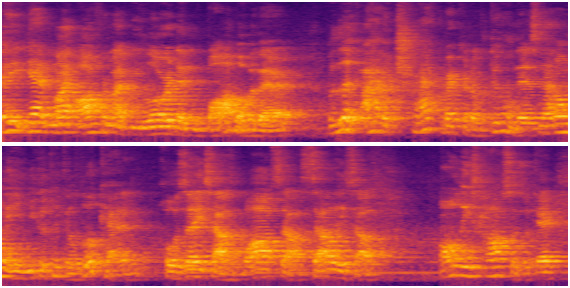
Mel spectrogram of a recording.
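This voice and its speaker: A man's voice: mid-range voice, slight background noise. A man from Iran, a real estate investor and channel host, giving loose, rambling advice to camera and checking in with "okay?" as he goes, with the odd swear word. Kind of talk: casual instructional talk to camera. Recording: very echoey room, mic far off.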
